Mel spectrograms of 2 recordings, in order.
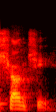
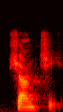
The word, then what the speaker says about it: Shang-Chi: The way that Simu Liu pronounces it means sweet smelling air, air that smells good, Shang-Chi. And he's very specific about Shang, pronouncing it that way.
